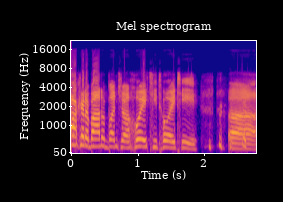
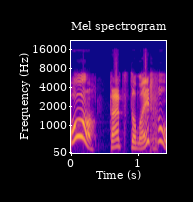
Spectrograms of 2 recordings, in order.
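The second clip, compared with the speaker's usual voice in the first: pirate voice, Minnesotan and Irish; 3 semitones higher than usual. Trying out a pirate accent that keeps drifting: Minnesotan Irish pirate accent. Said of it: "Minnesotan Irish pirate".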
